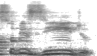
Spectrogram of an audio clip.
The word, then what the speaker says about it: subsídio: Da mesma forma, subsídio se pronuncia com som de S e não de Z.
